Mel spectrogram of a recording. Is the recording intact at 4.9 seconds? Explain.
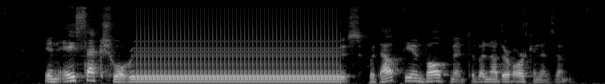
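Yes, at 4.9 seconds the speech runs on without any dropout, glitch or other fault.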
